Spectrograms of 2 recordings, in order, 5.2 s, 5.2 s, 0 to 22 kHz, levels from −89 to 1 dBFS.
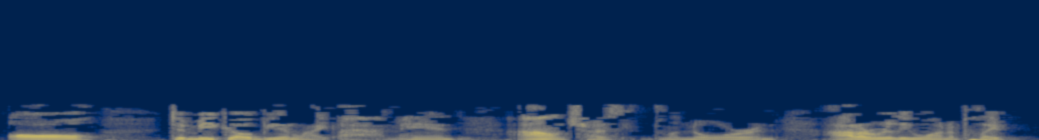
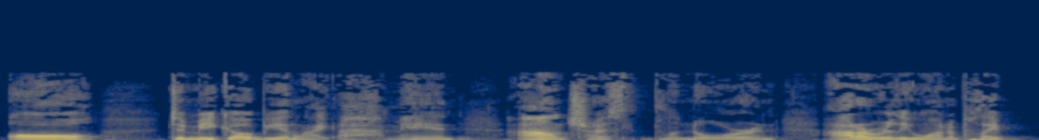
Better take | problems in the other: second | garbled, watery; badly; nothing above 5.5 kHz; slightly in the second

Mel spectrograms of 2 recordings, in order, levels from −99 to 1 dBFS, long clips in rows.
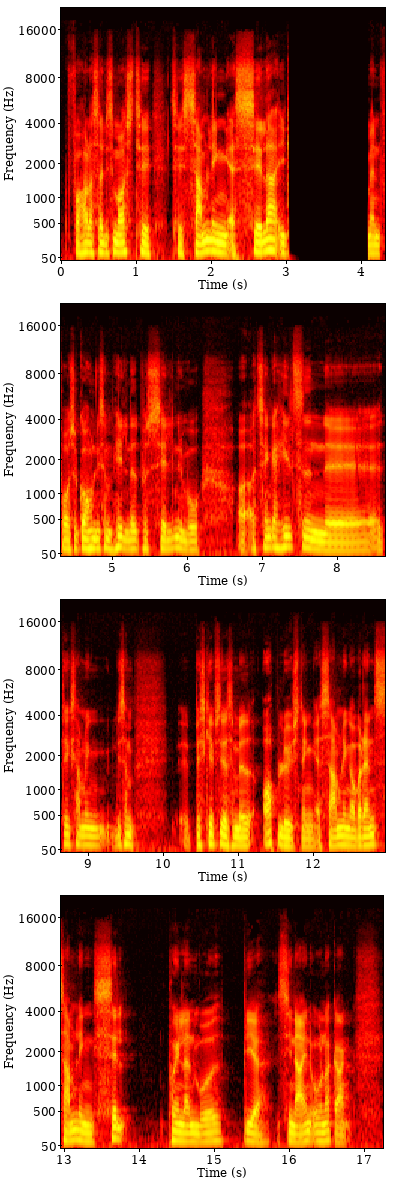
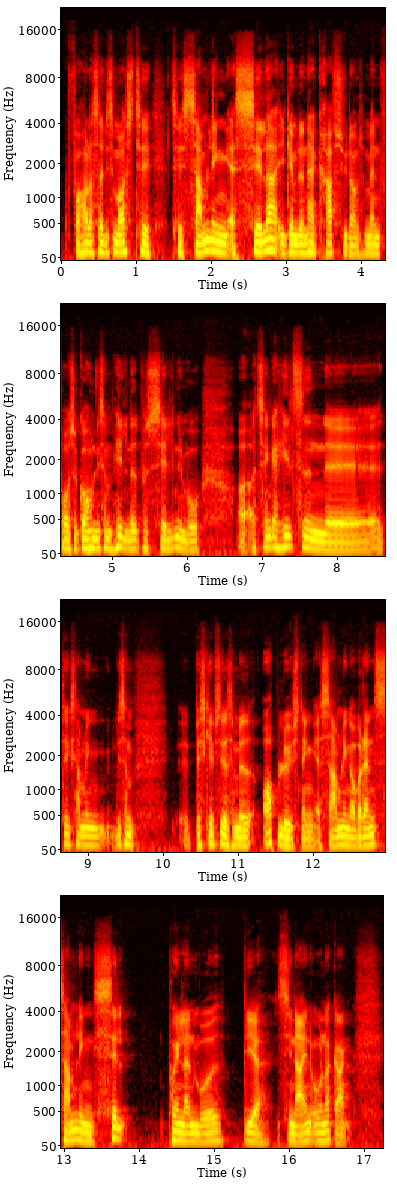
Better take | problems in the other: second | audio cutting out; at 3 s for 1 s

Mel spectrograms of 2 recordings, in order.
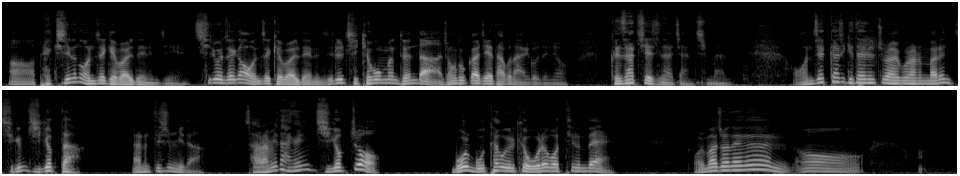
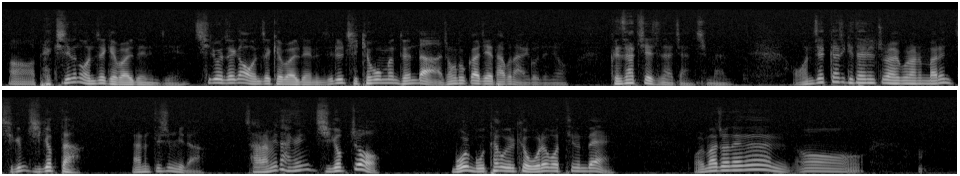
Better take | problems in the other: first | hiss; faint; throughout; 20 dB below the speech

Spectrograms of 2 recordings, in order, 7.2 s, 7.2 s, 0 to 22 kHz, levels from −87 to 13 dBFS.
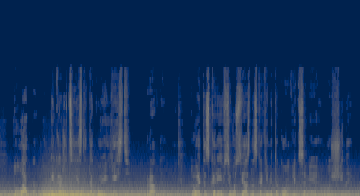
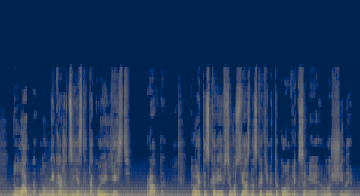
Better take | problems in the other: second | wind noise on the microphone; heavy; as loud as the speech; occasional gusts in the second

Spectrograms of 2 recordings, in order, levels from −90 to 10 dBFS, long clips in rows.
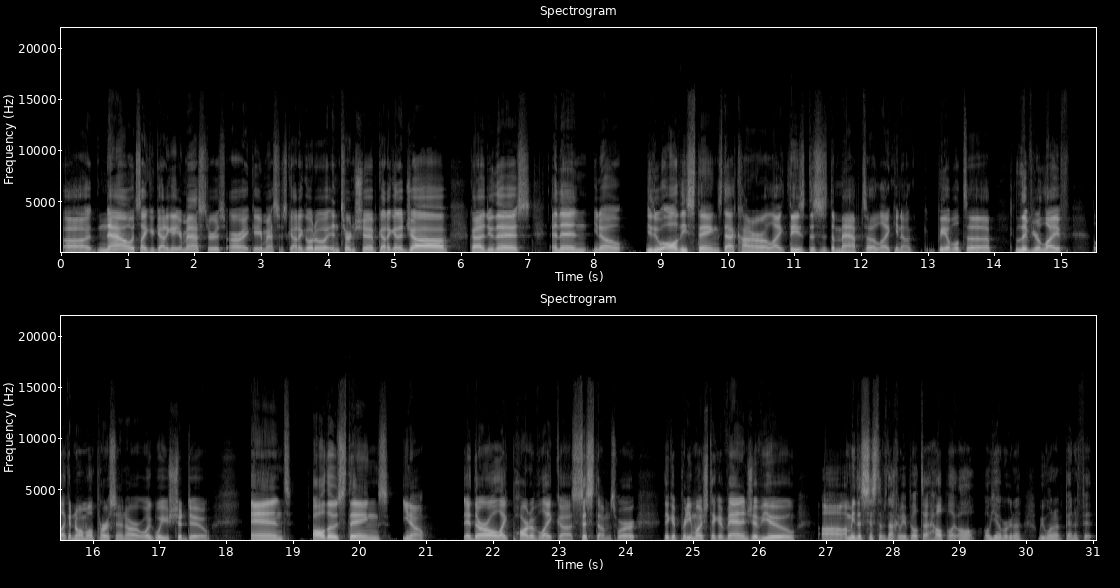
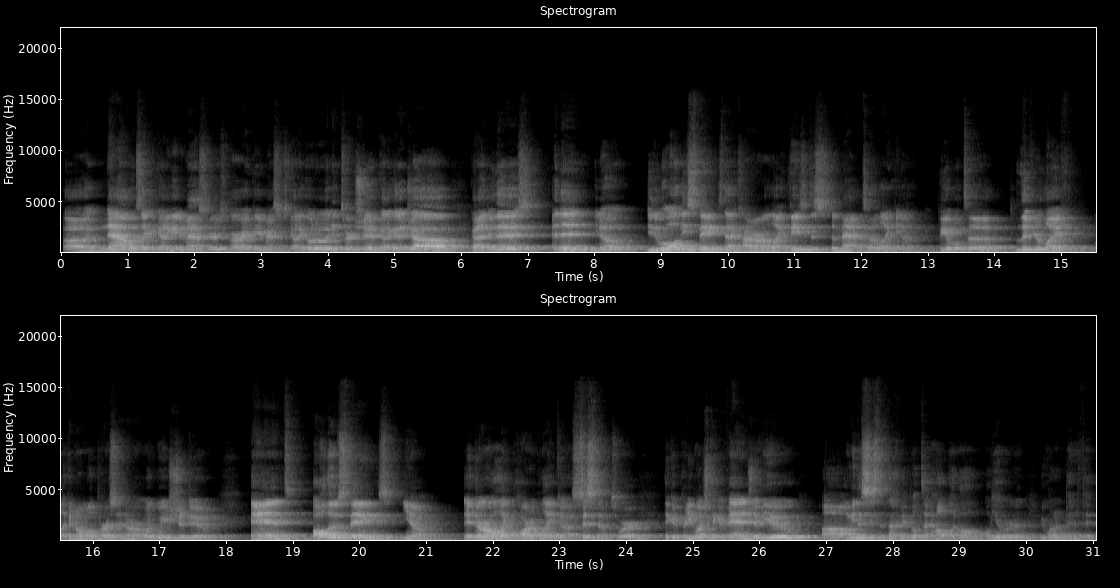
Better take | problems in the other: first | room echo; noticeable; dies away in 1.2 s // off-mic speech; far

